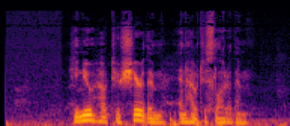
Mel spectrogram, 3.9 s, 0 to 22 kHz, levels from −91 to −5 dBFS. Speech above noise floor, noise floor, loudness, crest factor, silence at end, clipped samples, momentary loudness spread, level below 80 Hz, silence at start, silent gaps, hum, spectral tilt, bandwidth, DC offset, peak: 22 dB; -48 dBFS; -27 LUFS; 18 dB; 0.05 s; under 0.1%; 12 LU; -40 dBFS; 0.1 s; none; none; -5.5 dB/octave; 16 kHz; under 0.1%; -10 dBFS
